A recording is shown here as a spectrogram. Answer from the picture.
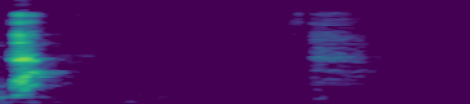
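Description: The end of a spoken word, then a pause in the voice with only a faint, brief sound about one and a half seconds in.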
